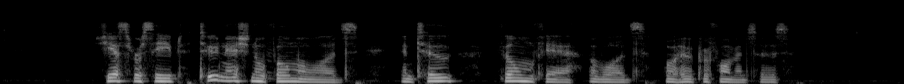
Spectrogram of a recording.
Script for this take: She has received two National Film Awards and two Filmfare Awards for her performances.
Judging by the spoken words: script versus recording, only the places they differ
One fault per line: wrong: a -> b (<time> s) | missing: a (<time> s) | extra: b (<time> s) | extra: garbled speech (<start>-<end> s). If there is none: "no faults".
no faults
